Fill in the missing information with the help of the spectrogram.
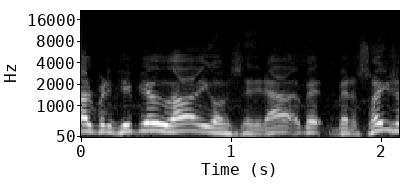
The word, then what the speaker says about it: Versoix: Y yo quería preguntarte también, esta ya pregunta mía, que tengo yo mucha curiosidad, porque bueno, yo estoy pronunciando bien el nombre de la banda, que es Versoix, ¿no? – Sí.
